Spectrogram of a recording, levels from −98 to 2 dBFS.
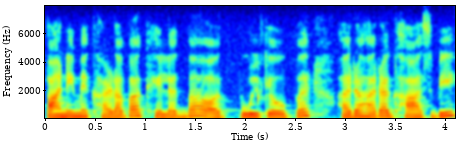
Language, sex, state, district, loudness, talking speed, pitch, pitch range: Bhojpuri, female, Uttar Pradesh, Ghazipur, -17 LUFS, 205 wpm, 200 Hz, 190-215 Hz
